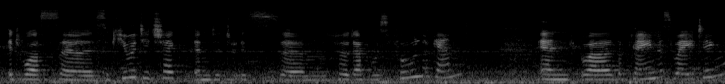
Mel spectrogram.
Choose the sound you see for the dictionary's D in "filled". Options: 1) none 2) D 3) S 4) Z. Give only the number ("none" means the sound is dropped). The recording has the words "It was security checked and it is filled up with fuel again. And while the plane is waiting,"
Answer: 2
